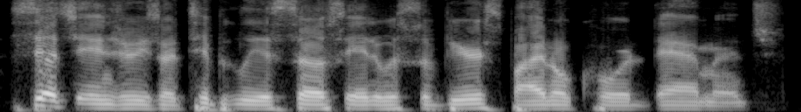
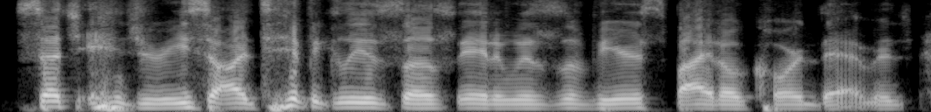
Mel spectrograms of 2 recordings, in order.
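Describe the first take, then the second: First: Said in the usual way. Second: Giggling while reading; laughing through words. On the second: Real, not acted. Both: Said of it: "Such injuries are typically ... severe spinal cord damage".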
